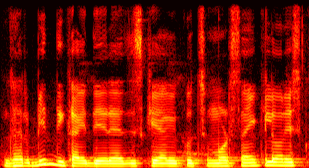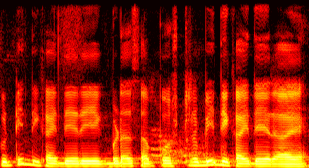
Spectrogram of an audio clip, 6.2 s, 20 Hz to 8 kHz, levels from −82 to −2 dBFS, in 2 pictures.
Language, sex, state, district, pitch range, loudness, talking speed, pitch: Hindi, male, Rajasthan, Bikaner, 120-155 Hz, -13 LUFS, 240 wpm, 130 Hz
